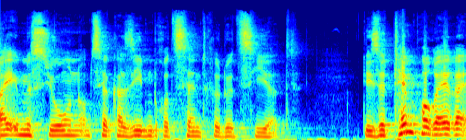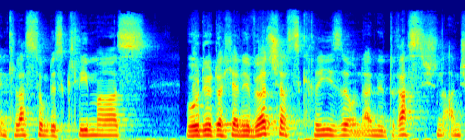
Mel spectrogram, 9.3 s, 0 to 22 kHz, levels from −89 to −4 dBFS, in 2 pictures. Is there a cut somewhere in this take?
yes; 2 cuts; at 3.5 s, 6.4 s

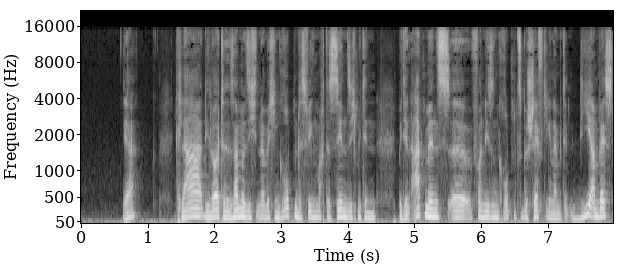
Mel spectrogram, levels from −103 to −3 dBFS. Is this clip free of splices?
yes; 0 cuts

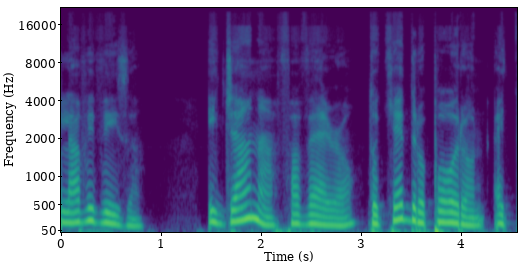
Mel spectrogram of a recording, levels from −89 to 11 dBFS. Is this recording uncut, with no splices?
no; 1 cut; at 3.1 s

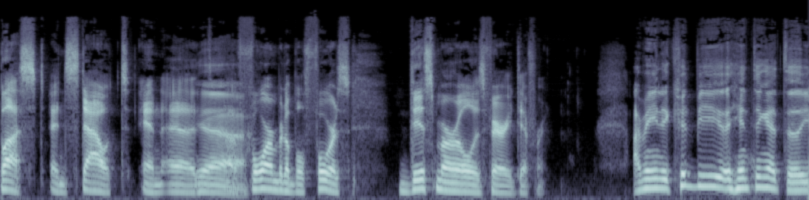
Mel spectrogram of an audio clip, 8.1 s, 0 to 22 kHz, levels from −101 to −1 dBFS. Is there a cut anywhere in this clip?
no; 0 cuts

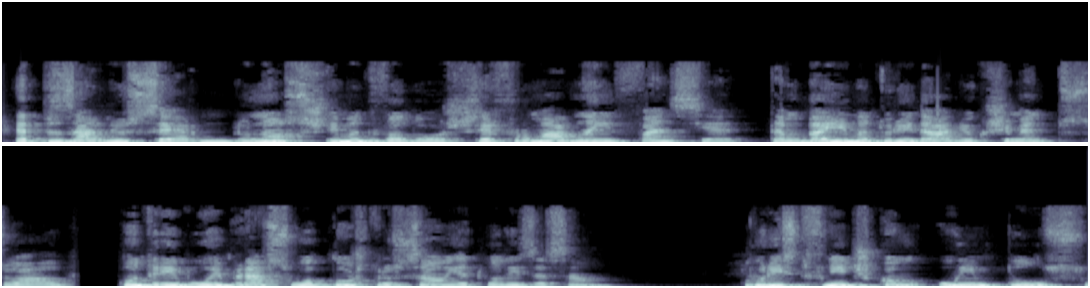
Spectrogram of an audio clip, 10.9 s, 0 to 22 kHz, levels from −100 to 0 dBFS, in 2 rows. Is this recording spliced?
yes; 1 cut; at 9.2 s

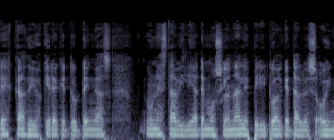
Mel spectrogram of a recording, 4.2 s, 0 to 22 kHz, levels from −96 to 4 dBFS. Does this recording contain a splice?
no; 0 cuts

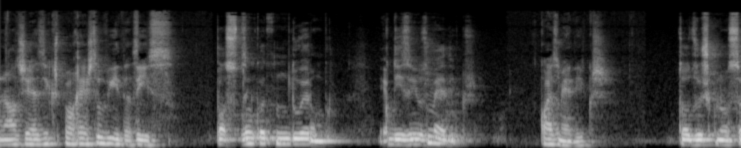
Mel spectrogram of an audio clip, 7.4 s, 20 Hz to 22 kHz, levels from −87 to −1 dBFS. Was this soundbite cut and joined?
yes; 7 cuts; at 1.0 s, 1.3 s, 2.4 s, 3.1 s, 3.8 s, 4.2 s, 5.6 s

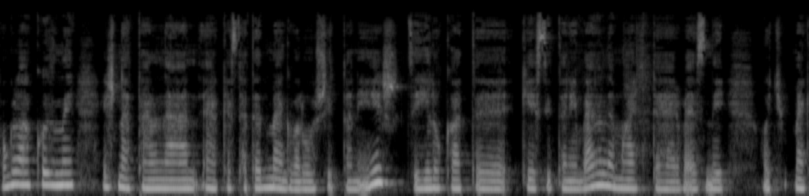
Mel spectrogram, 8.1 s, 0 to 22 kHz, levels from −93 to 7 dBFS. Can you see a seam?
no; 0 cuts

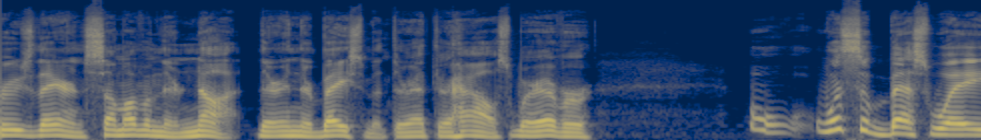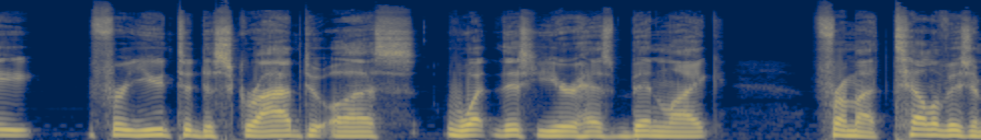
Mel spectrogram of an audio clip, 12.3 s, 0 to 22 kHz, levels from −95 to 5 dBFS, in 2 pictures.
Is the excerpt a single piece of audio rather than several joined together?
yes; 0 cuts

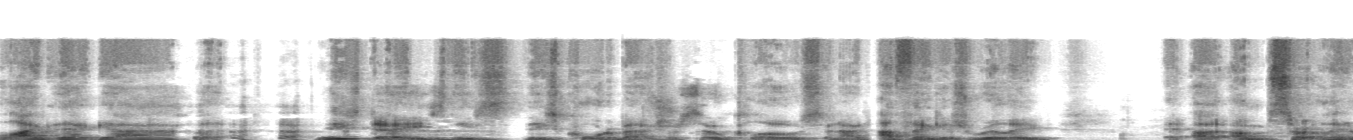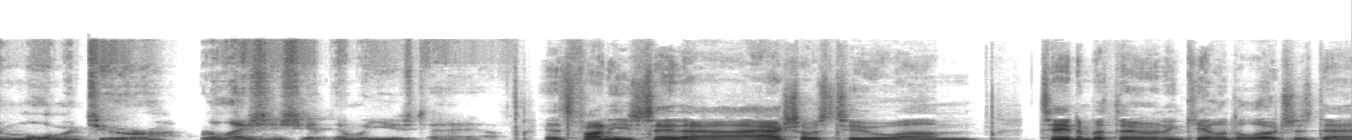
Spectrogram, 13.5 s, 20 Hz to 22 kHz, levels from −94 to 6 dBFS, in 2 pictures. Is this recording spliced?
yes; 6 cuts; at 0.9 s, 4.3 s, 7.7 s, 9.4 s, 10.9 s, 11.8 s

